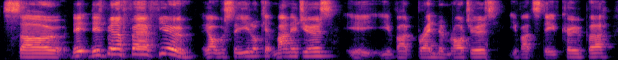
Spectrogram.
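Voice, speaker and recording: A man's voice: medium pitch, a little slow, hardly any pauses, a bit bright. A man hosting a casual football chat, blunt and chatty with mild swearing. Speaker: podcast host.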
